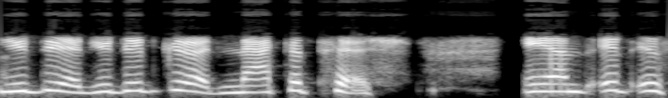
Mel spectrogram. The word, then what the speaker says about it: Natchitoches: the spelling bees hey y'all versus Idol but nekkid ish give everybody the lowdown on em did I pronounce it correctly number one you did you did good knack at ish and it is spelled in a t CH i t o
